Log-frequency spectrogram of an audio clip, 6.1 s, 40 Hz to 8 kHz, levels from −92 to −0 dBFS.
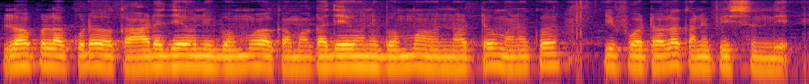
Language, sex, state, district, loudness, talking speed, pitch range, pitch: Telugu, male, Andhra Pradesh, Sri Satya Sai, -15 LUFS, 160 wpm, 115-125 Hz, 120 Hz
